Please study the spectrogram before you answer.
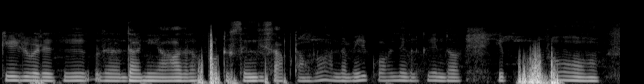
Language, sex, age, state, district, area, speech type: Tamil, female, 18-30, Tamil Nadu, Tiruvannamalai, rural, spontaneous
